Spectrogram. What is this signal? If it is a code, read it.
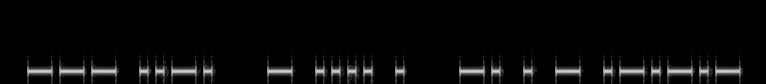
Morse code, heard as a keyed tone, about 15 wpm, 610 Hz. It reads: OF THE NET.
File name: 2012-01-mp3 / n17-SUMMARY OF FEA NET IN 2011-15wpm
